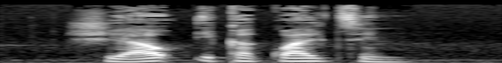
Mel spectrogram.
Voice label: bon voyage nahuatl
